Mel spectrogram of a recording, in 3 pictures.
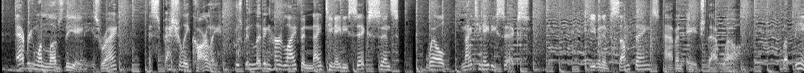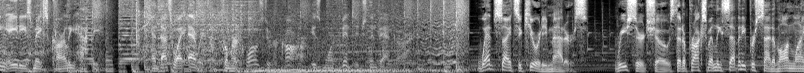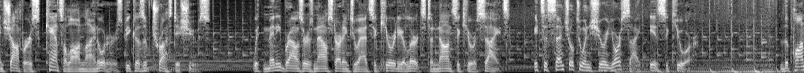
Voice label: american corporate, Rich American Male Voice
